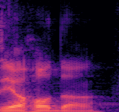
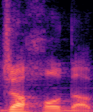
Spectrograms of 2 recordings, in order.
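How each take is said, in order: First: The name begins with a Y sound. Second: The name begins with an English J sound. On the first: The speaker calls it right. "it's kind of like you would put Y in there" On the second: The speaker calls it wrong. "it's not Jahoda. Please don't do this"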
